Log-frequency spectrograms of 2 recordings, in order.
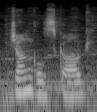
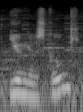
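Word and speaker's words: Djungelskog: And of course, we can't come into IKEA without finding the iconic jungle skog, whereas it's actually pronounced Jungerskog.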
